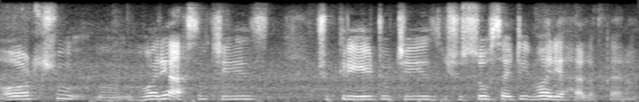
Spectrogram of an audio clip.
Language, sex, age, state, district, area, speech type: Kashmiri, female, 45-60, Jammu and Kashmir, Srinagar, rural, spontaneous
